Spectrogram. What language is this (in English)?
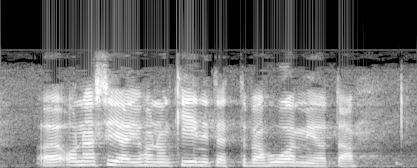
Finnish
